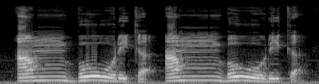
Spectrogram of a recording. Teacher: اس مثال کے اندر دیکھیے کہ نون ساکنہ ہے، اس کے بعد با آ گیا تو با کو اب با نہیں پڑھیں گے بلکہ میم پڑھیں گے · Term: اقلاب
